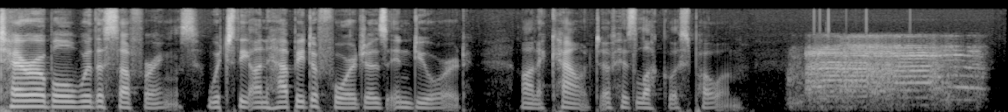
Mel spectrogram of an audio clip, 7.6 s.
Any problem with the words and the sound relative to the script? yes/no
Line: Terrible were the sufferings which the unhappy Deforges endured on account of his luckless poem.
yes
